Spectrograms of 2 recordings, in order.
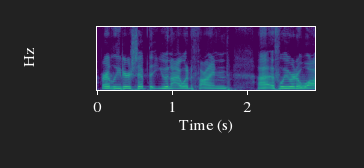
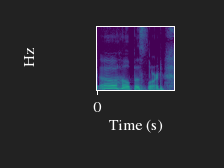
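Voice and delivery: softer, lower, a despairing aside; muttered prayer; 5 semitones lower, 8 dB quieter than usual. Retold or imitated. She groans to God about the new leader, muttered. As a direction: mutter it to heaven under your breath. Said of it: "I was like".

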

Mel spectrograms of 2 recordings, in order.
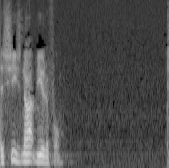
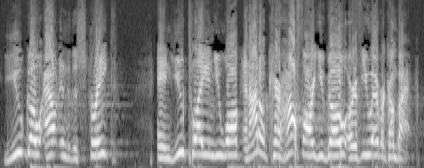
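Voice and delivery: louder, higher exasperated snap; a mother at the end of her rope, raised voice; fed-up mom; 6 semitones higher, 7 dB louder than usual. Retold or imitated. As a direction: mom finally losing her patience. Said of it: "she said".

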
